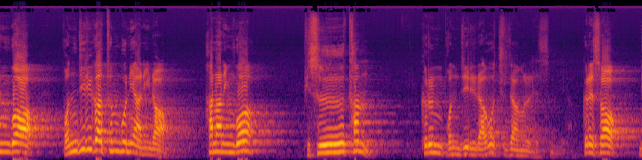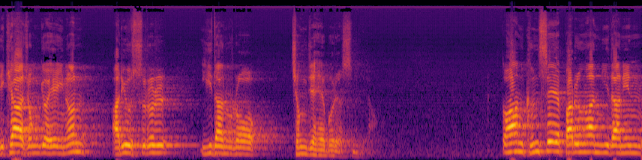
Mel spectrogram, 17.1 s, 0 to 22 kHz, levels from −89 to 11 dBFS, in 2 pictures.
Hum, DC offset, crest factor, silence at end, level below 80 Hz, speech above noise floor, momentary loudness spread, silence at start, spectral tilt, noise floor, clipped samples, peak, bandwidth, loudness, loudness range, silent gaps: none; under 0.1%; 14 dB; 0 s; -54 dBFS; 34 dB; 17 LU; 0 s; -4 dB/octave; -46 dBFS; 0.4%; 0 dBFS; 19.5 kHz; -12 LUFS; 7 LU; none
